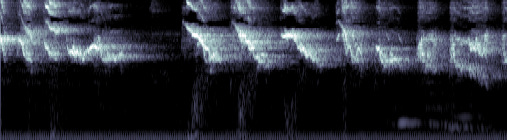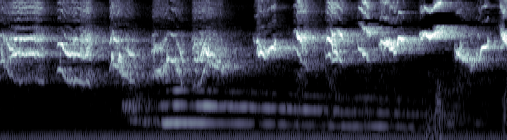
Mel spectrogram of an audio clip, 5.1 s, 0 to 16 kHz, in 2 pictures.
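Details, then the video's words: Five-month-old double-collared seedeater, kept as a caged bird, delivering fast, scratchy high twitters and slurred notes almost without pause; a few lower drawn-out whistles join midway over a constant low hum. "FILHOTE DE COLEIRO AVAX 5 MESES DE VIDA"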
